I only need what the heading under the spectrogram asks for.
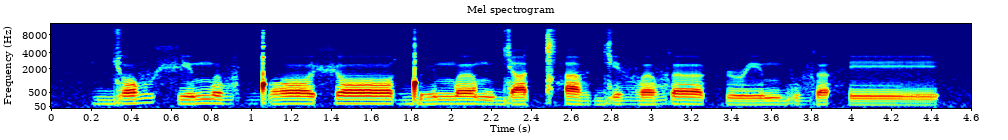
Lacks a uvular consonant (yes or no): yes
